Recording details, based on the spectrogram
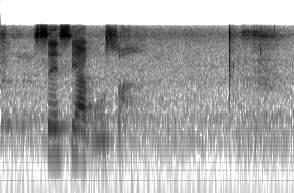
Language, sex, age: South Ndebele, female, 20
